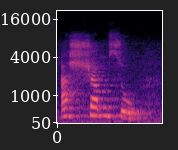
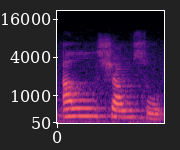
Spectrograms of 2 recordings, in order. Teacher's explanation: kita langsung memasukkan al-nya itu ke huruf setelahnya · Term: idgham syamsiyah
